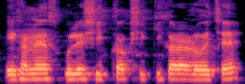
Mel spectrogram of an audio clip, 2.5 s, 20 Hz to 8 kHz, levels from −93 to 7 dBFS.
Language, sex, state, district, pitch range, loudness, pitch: Bengali, male, West Bengal, Dakshin Dinajpur, 140-145 Hz, -14 LUFS, 145 Hz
